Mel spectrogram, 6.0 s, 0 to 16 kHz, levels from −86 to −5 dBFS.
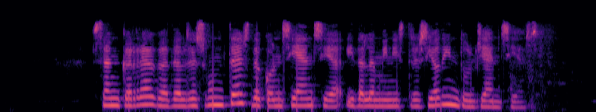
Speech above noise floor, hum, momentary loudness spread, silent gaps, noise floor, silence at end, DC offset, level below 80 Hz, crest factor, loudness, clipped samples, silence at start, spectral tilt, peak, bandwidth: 46 dB; none; 6 LU; none; -85 dBFS; 0.45 s; under 0.1%; -76 dBFS; 16 dB; -38 LUFS; under 0.1%; 0.9 s; -2.5 dB/octave; -24 dBFS; 8.2 kHz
